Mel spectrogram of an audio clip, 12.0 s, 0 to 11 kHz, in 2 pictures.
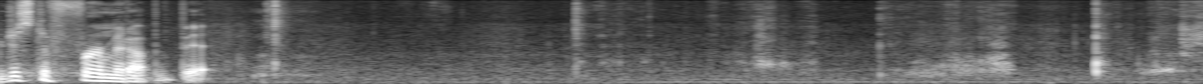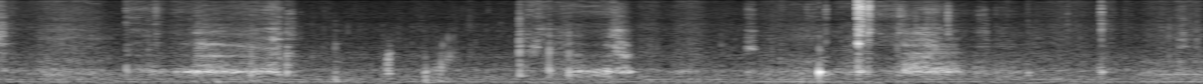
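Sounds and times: spatula scraping metal bowl: 3.7 - 7.6, 10.0 - 11.0.

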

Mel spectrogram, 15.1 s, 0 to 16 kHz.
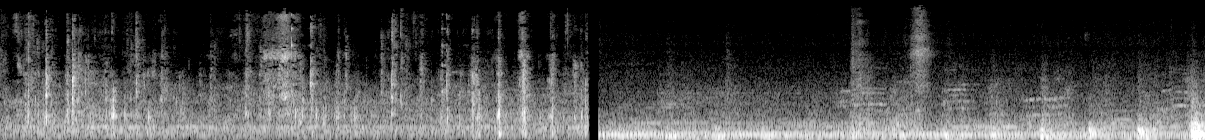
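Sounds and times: dogs chewing food: 0.0 - 7.4
low steady hum: 7.5 - 15.0.

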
